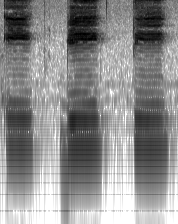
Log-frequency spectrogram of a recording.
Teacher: آواز نیچے جاتی ہے اور ہلکا سا درمیان سے ہماری جو زبان ہے وہ ریز ہوتی ہے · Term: کسرہ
